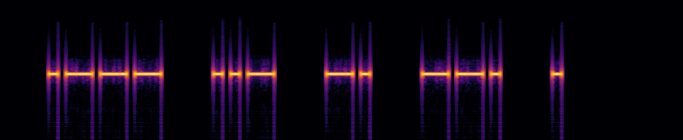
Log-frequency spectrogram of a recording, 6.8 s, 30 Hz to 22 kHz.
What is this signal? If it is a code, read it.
Morse code, heard as a keyed tone, about 14 wpm, spaced as for 10 wpm, 680 Hz. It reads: JUNGE
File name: Morsekurs / Witze / Witz 06. September 2022 50 F70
